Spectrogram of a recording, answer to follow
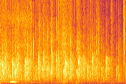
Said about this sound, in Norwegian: Ja, det er veldig fint å klappe.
